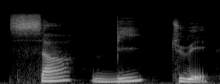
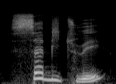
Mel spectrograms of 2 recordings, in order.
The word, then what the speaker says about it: s'habituer: S'habituer à. So remember, H is not pronounced here, so it's a, and then tuer here. T-U-E-R, tuer. S'habituer. S'habituer à.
